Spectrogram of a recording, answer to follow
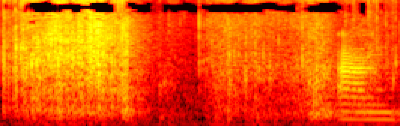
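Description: Plastic bubble wrap around a boxed glass crinkling as it is handled and unwrapped, loudest in the first half second, then fainter rustling.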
